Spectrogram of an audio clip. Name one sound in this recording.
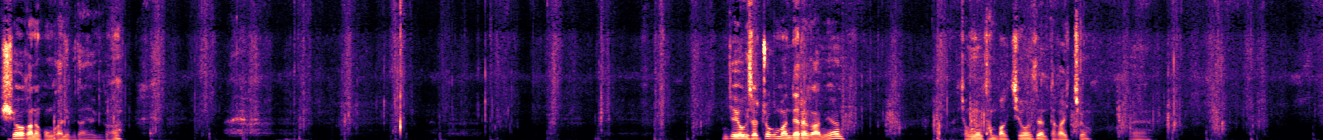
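Footsteps crunch on a rocky dirt trail.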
